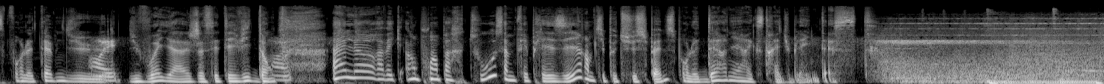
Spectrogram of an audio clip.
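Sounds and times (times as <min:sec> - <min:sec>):
speech: 0:00.0 - 0:10.0
thin high whine: 0:08.7 - 0:11.0
low humming drone: 0:08.8 - 0:11.0
train rumbling at a station platform: 0:08.8 - 0:11.0.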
